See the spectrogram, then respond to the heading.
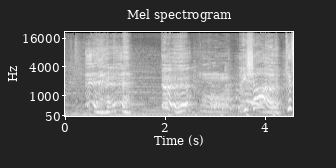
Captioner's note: Riz'shar grunting from strenuous effort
